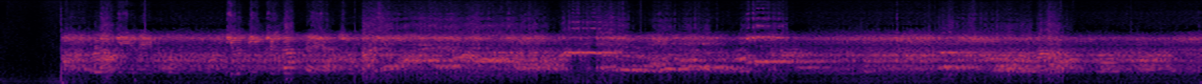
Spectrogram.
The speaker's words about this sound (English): and then it makes other people scream because of the sheer shock of it towards the end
